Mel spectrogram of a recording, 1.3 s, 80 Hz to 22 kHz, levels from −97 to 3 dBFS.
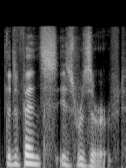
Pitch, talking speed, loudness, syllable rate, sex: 155 Hz, 190 wpm, -19 LUFS, 7.1 syllables/s, male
